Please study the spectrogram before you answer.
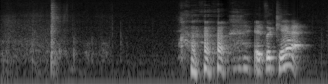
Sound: chuckles

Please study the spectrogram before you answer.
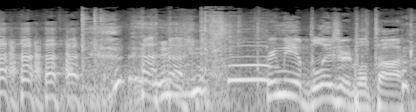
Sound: laughter

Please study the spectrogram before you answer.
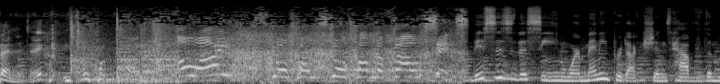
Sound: crashing sounds

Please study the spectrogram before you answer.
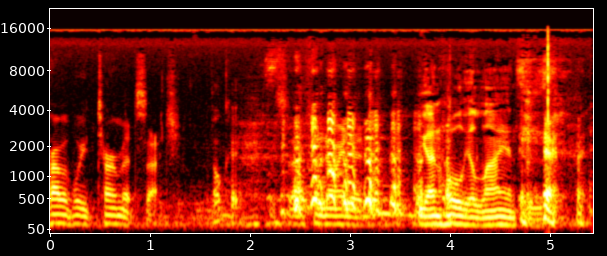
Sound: laughter

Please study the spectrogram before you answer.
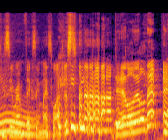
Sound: laughing

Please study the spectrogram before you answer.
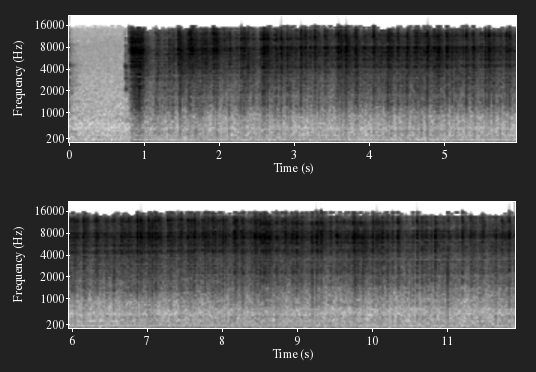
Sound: welding

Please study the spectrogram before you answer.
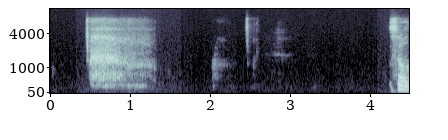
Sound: breathing out

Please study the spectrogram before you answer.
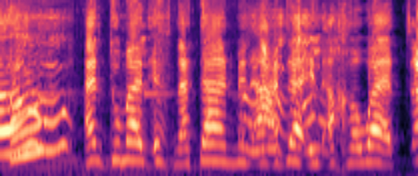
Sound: grunt

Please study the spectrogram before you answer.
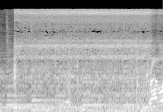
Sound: sweeper hissing

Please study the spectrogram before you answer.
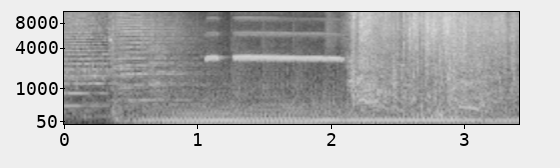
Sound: whistling

